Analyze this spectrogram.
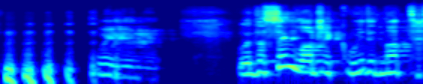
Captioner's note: laughter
